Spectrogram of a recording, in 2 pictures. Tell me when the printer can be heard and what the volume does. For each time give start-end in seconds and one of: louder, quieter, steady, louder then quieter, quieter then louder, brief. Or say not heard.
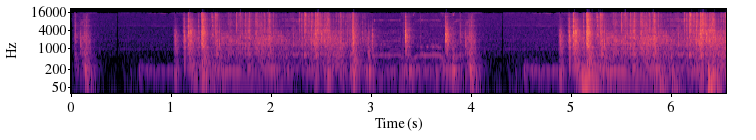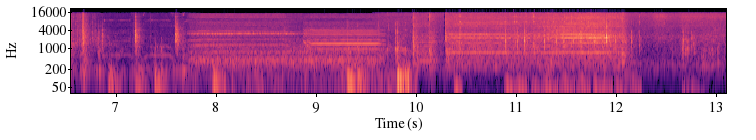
0.0-13.0 louder.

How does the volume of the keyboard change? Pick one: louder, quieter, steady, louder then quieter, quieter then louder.
louder then quieter.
